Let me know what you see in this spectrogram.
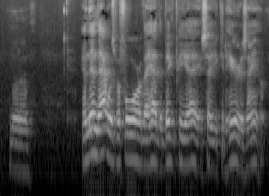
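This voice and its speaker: Noticeable background noise sits behind a voice with an American accent. The pace is moderate, broken by long, frequent pauses. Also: man. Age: 60s. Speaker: blues guitarist. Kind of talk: interview. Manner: halting.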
